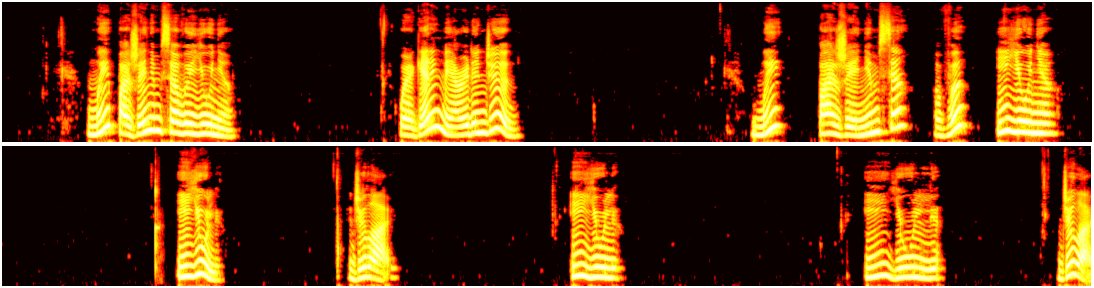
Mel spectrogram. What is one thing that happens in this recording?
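A young woman speaks clearly and slowly into a close microphone, pausing between short phrases.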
